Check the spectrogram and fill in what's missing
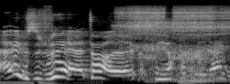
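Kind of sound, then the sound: animal, cat hissing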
